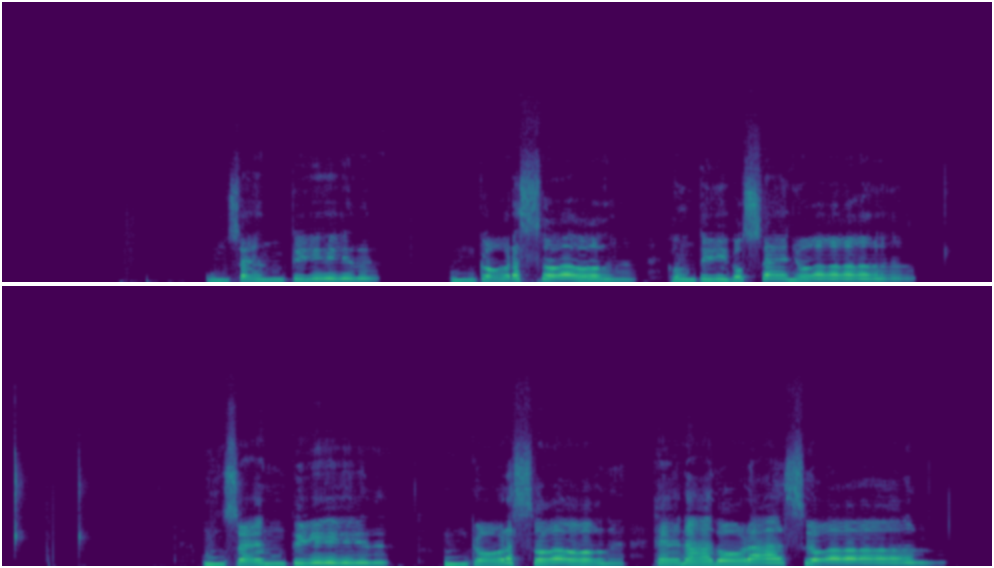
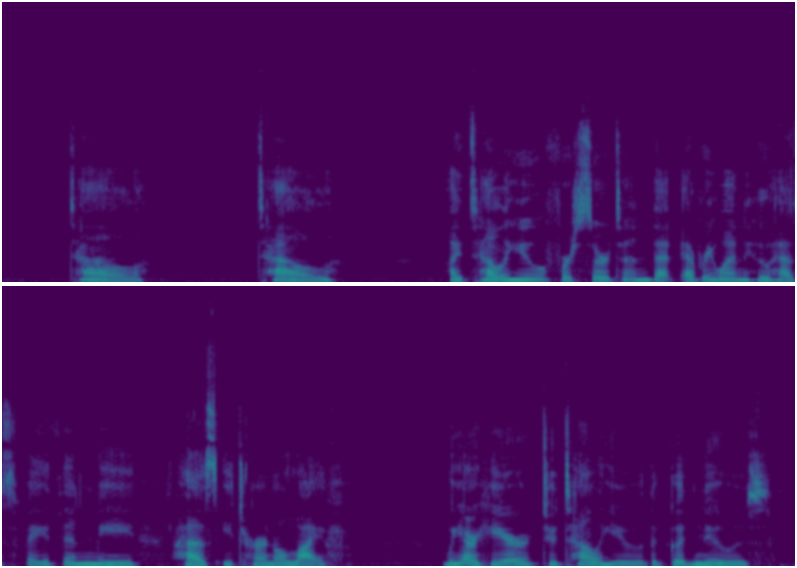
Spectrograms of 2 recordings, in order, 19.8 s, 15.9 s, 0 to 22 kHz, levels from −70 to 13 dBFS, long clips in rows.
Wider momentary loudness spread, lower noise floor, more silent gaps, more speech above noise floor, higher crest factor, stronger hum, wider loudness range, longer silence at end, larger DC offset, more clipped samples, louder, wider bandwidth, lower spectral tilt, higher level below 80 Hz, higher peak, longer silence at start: first, 16 LU vs 11 LU; first, -75 dBFS vs -71 dBFS; neither; first, 55 dB vs 37 dB; second, 14 dB vs 22 dB; neither; first, 8 LU vs 4 LU; first, 0.5 s vs 0.25 s; neither; neither; first, -20 LUFS vs -34 LUFS; second, 12 kHz vs 17.5 kHz; about the same, -3 dB/octave vs -3.5 dB/octave; first, -60 dBFS vs -70 dBFS; first, -8 dBFS vs -14 dBFS; first, 2.05 s vs 0.7 s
